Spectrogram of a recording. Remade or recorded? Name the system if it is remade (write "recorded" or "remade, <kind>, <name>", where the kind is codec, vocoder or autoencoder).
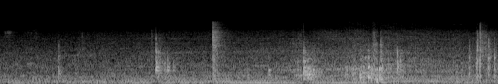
recorded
